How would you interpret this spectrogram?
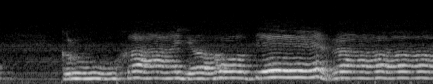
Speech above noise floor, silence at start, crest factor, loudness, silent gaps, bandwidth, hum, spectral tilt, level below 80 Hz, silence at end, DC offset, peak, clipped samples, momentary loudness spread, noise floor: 29 dB; 0.6 s; 14 dB; -17 LUFS; none; 8.6 kHz; none; -6 dB/octave; -56 dBFS; 0 s; under 0.1%; -2 dBFS; under 0.1%; 7 LU; -45 dBFS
